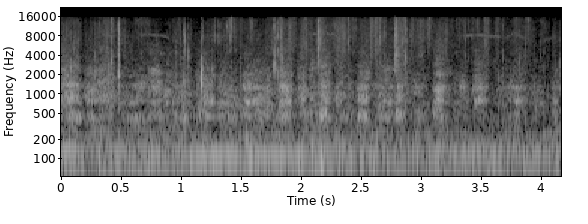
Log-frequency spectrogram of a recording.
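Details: German Shepherds out in the first little bit of sun of 2017, panting steadily with soft breathy rasps about three times a second, with faint clicks and a low steady hum beneath.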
